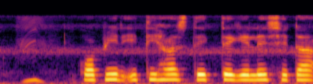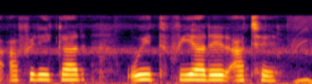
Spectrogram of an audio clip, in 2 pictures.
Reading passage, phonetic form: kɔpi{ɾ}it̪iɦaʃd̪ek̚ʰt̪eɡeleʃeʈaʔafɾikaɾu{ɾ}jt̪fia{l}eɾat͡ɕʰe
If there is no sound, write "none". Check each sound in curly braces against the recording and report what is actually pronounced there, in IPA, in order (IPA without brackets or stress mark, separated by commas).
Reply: ɾ, none, ɾ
